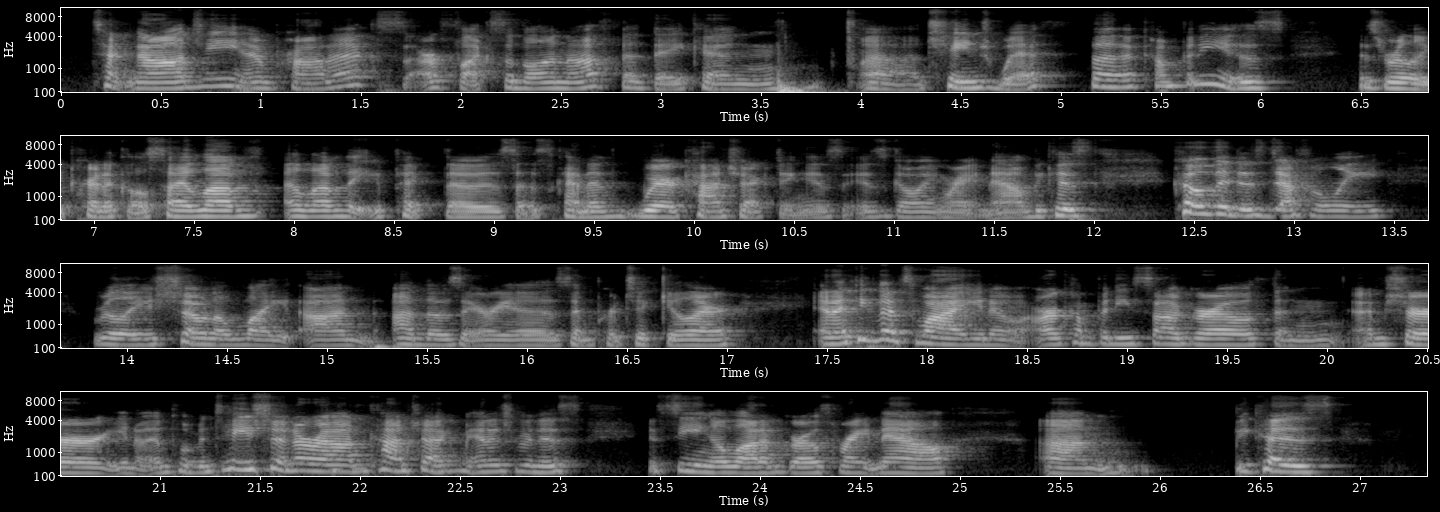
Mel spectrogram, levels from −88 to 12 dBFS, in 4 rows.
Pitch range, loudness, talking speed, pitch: 175-205 Hz, -24 LUFS, 180 wpm, 190 Hz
